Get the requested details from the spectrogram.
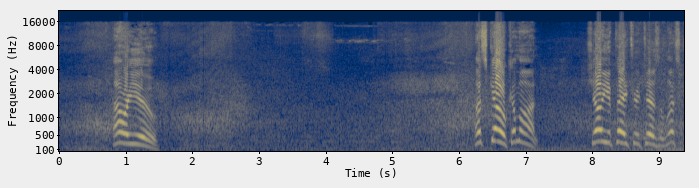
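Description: Cars rush past on a road.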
